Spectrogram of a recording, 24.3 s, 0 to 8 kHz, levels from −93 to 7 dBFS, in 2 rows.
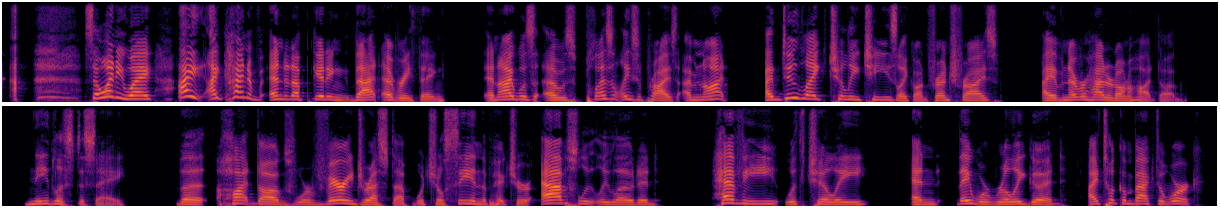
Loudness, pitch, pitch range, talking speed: -33 LUFS, 200 Hz, 175-245 Hz, 175 wpm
